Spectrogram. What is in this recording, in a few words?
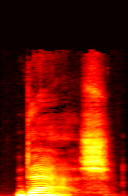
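"dash", English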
